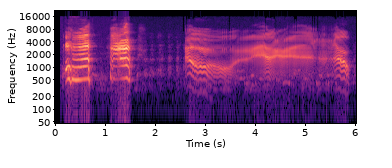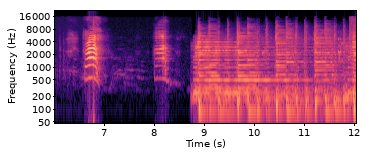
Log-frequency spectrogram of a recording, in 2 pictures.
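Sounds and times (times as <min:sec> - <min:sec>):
baby squealing: 0:02.6 - 0:05.9.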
